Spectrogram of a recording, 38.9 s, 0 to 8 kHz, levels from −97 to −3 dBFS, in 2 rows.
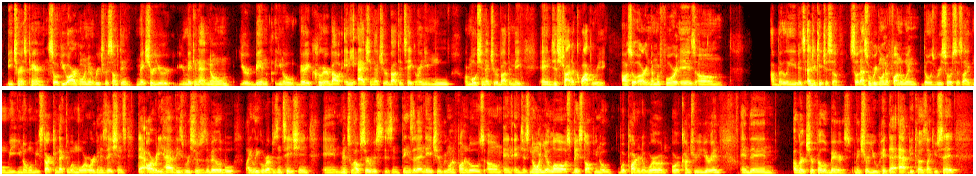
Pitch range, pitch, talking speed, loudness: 100-105 Hz, 105 Hz, 215 wpm, -19 LUFS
